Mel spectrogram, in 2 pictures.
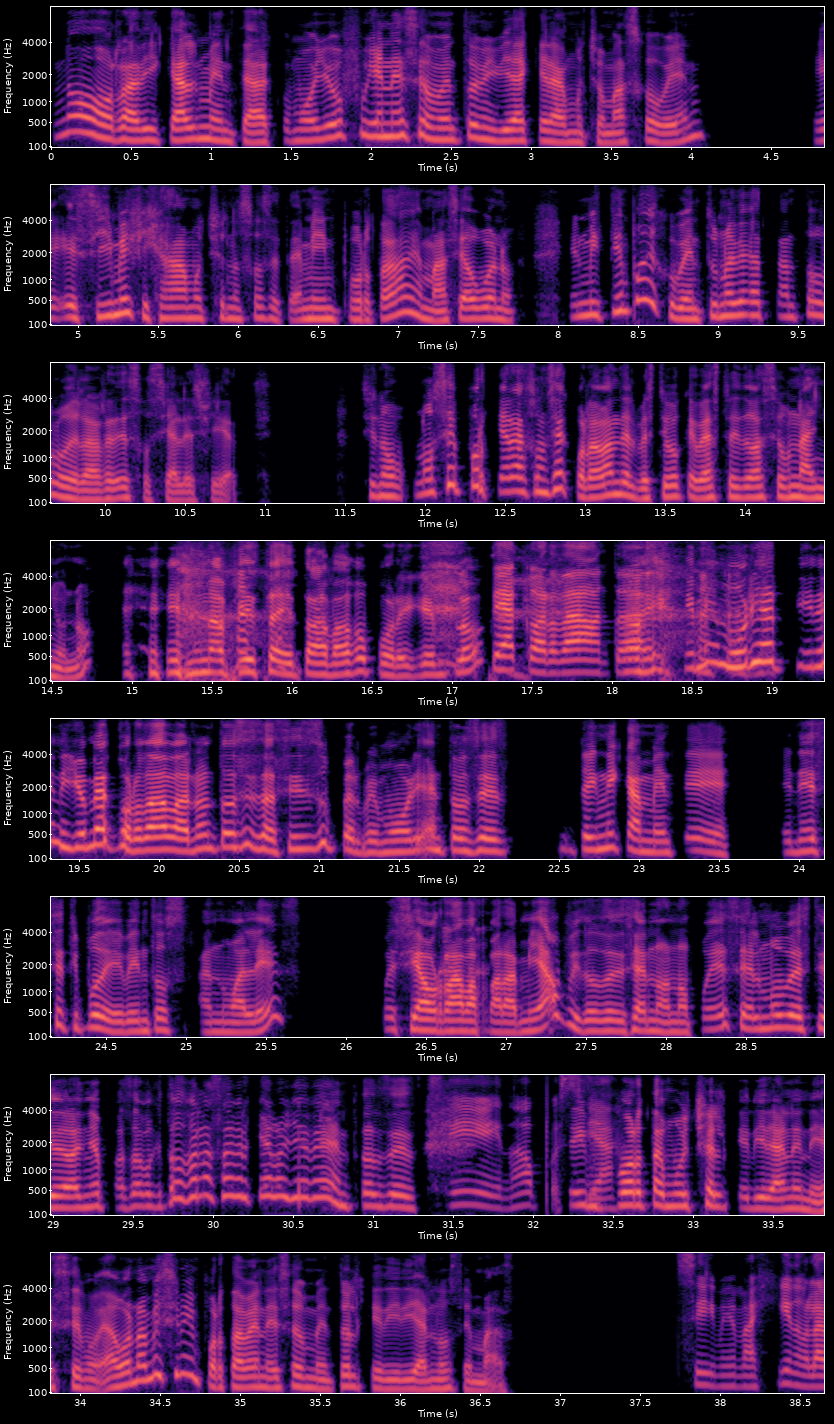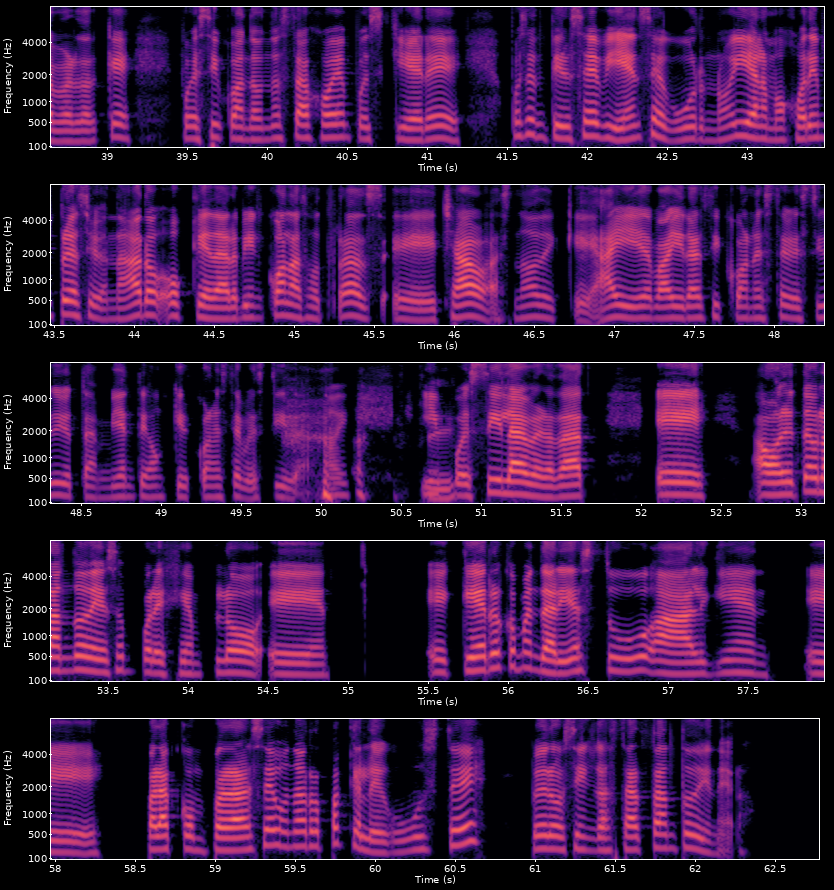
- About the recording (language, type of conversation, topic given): Spanish, podcast, ¿Qué prendas te hacen sentir más seguro?
- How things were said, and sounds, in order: laugh; chuckle; giggle; chuckle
